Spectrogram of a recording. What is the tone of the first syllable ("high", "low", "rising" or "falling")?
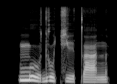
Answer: falling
